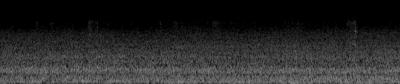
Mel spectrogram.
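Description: Ocean surf heard as a steady, even rushing noise, with no single wave standing out.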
